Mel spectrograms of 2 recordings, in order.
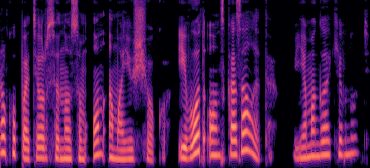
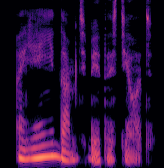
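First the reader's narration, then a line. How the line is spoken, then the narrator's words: Whisper. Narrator (Russian): прошептала в ответ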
